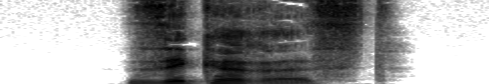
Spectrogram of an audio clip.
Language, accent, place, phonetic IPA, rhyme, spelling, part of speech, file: German, Germany, Berlin, [ˈzɪkəʁəst], -ɪkəʁəst, sickerest, verb, De-sickerest.ogg
- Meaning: second-person singular subjunctive I of sickern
